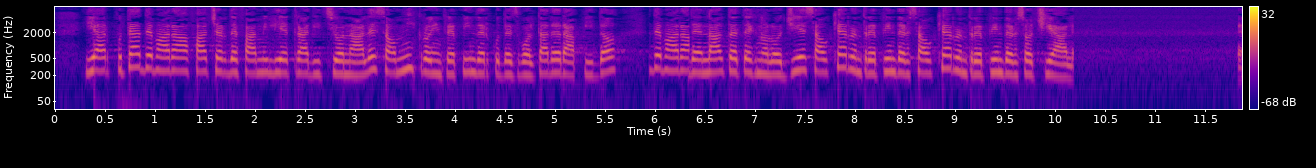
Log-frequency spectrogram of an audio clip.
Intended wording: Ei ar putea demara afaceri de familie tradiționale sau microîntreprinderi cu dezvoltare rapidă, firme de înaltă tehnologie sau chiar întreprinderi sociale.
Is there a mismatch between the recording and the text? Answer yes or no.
yes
